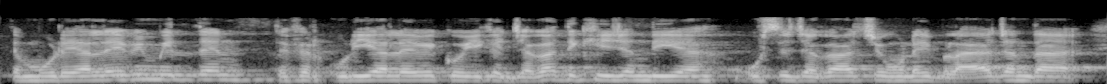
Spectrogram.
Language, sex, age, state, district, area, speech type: Dogri, male, 30-45, Jammu and Kashmir, Jammu, rural, spontaneous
